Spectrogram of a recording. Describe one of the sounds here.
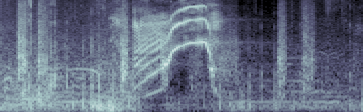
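A young girl squeals with delight.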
